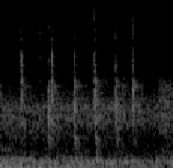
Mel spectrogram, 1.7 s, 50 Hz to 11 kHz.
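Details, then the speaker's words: 1981 Harley Shovelhead with a new S&S oil pump, turned over by hand after star-pattern tightening: light, crisp clicks about every fifth of a second from the pump gear, meaning it spins freely and is not bound up. "Check this gear back over here. Make sure you can hear it clicking."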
